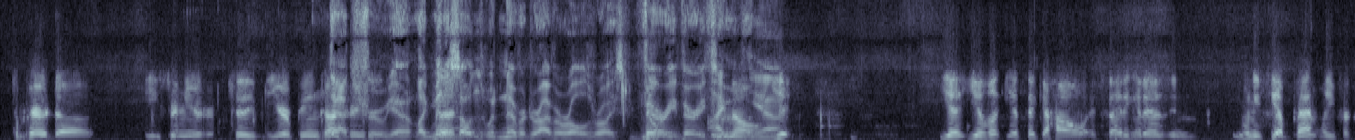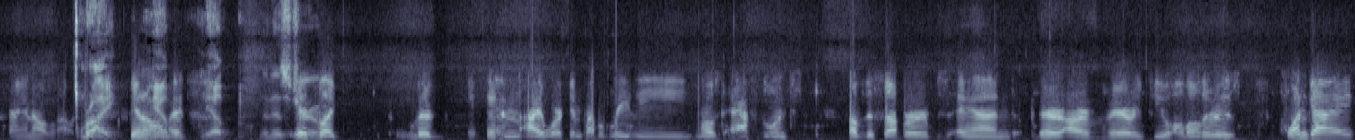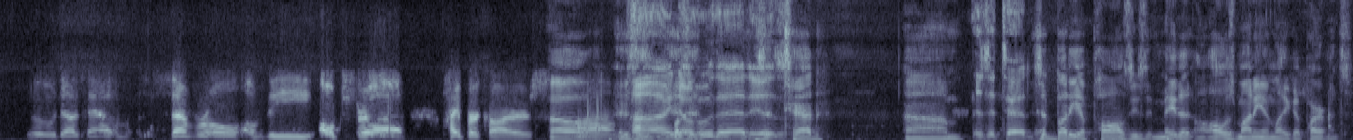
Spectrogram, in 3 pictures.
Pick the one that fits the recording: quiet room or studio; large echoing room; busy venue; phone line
phone line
